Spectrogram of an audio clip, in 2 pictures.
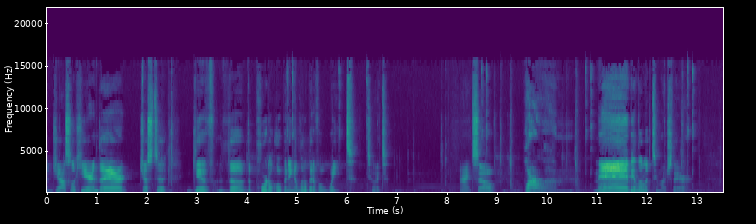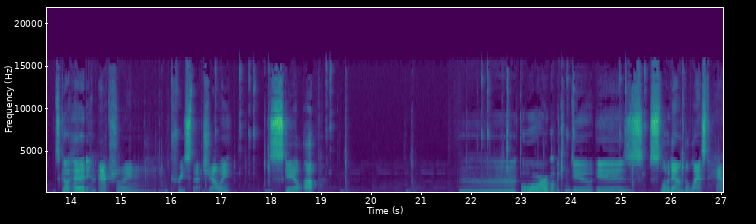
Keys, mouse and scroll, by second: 2.2 shift+`, 5.8 click, 8.6 click, 9.0 space, 10.6 space, 10.7 click, 11.3 space, 12.7 click, 12.7 space, 13.5-15.7 scroll up 1, 15.7 scroll up 6, 15.9 right click, 16.5 c, 17.8 s, 19.3 space, 21.3 space, 22.1-24.0 right drag, 25.3 click, 26.0 s.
